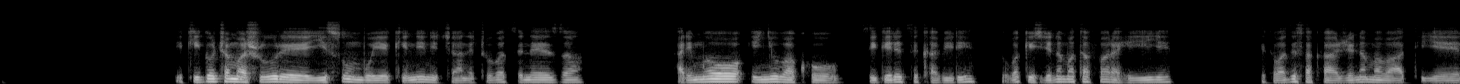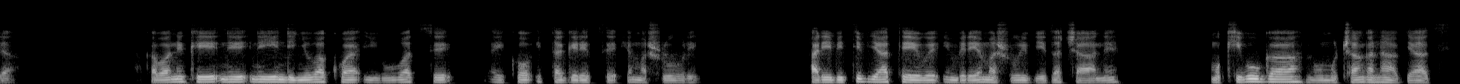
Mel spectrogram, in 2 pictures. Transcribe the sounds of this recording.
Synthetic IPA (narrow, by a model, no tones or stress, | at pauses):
ikʰiɡo̞t͡ʃamaʃuːɾe̞jisuːmbuje̞kʰininit͡ʃaːne̞t͡ʃuːβat͡se̞ne̞ːza | ha̰ɾimŋo̞iɲuβakʰo̞ | z̥iɡe̞ɾe̞t͡se̞kʰaβiɾiz̥ṵːβakiʃid͡ʒe̞namatafaɾaɦije̞ | z̥ikaβazisakʰaʒe̞namaβatʰije̞ɾa | hakʰaβannnijiːndiɲuβakwajuβat͡se̞ | aɾikʰo̞ʔitaɡe̞ɾe̞t͡se̞jamaʃuːɾi | haɾiβitivjaːtʰe̞ːwe̞ʔimbe̞ɾe̞jamaʃuːɾivjiːzat͡ʃaːne̞ | mukʰiβuɡanuumut͡ʃaːŋɡan̥haːvjaːt͡si̥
